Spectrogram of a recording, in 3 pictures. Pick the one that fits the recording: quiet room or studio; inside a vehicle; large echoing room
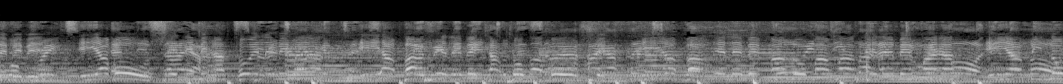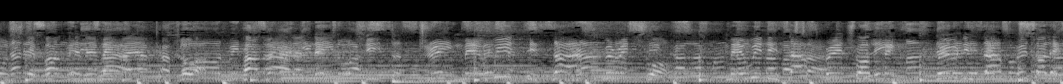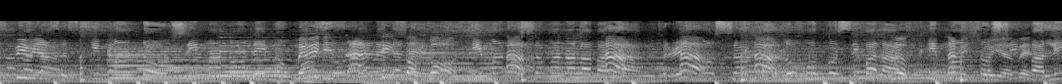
large echoing room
